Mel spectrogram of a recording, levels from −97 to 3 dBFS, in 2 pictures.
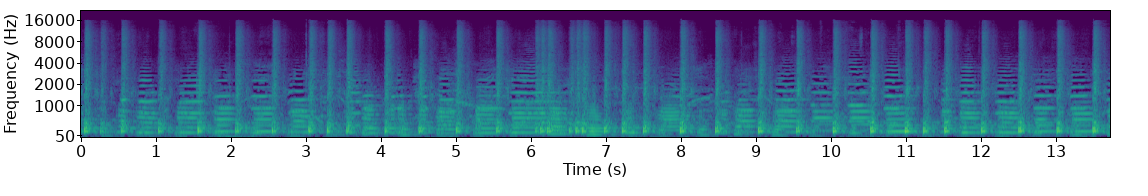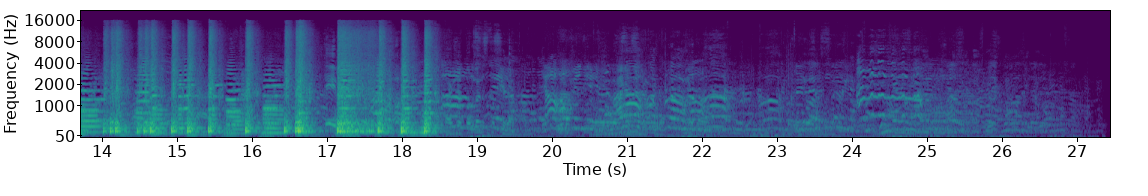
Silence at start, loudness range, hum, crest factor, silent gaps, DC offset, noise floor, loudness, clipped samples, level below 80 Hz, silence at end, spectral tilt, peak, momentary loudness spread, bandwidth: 0 s; 19 LU; none; 22 dB; none; under 0.1%; -71 dBFS; -33 LUFS; under 0.1%; -64 dBFS; 1.25 s; -5.5 dB/octave; -10 dBFS; 20 LU; 16.5 kHz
